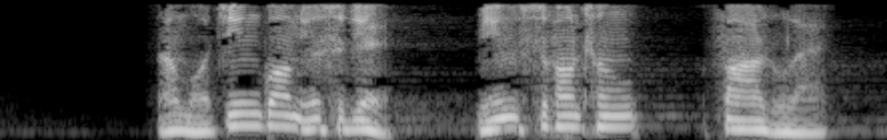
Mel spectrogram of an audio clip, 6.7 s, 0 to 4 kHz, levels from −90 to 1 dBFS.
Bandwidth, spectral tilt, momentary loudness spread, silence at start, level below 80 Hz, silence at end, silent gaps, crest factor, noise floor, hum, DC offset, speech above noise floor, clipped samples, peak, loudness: 3.9 kHz; -10.5 dB/octave; 8 LU; 1.2 s; -34 dBFS; 0.45 s; none; 18 dB; -77 dBFS; none; under 0.1%; 57 dB; under 0.1%; -4 dBFS; -21 LUFS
